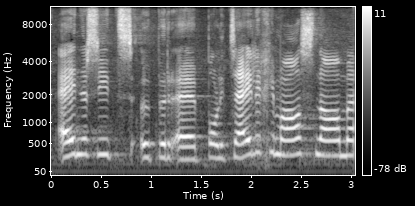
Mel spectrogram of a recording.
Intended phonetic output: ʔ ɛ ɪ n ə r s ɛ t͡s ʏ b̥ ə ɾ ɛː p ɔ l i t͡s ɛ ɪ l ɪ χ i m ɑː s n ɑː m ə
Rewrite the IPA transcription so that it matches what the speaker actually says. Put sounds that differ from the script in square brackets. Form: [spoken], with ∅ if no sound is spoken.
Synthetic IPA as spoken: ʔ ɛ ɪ n ə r s [i] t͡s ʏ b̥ ə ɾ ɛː p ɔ l i t͡s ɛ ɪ l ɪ χ i m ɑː s n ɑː m ə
